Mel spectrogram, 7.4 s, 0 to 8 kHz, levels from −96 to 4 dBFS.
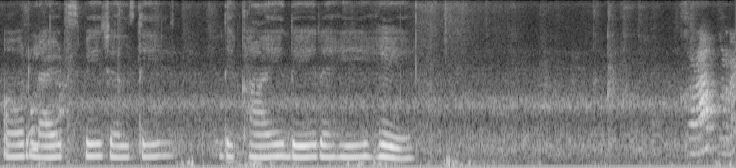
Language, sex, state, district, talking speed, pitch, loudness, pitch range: Hindi, female, Rajasthan, Jaipur, 65 wpm, 210 Hz, -15 LUFS, 205-220 Hz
